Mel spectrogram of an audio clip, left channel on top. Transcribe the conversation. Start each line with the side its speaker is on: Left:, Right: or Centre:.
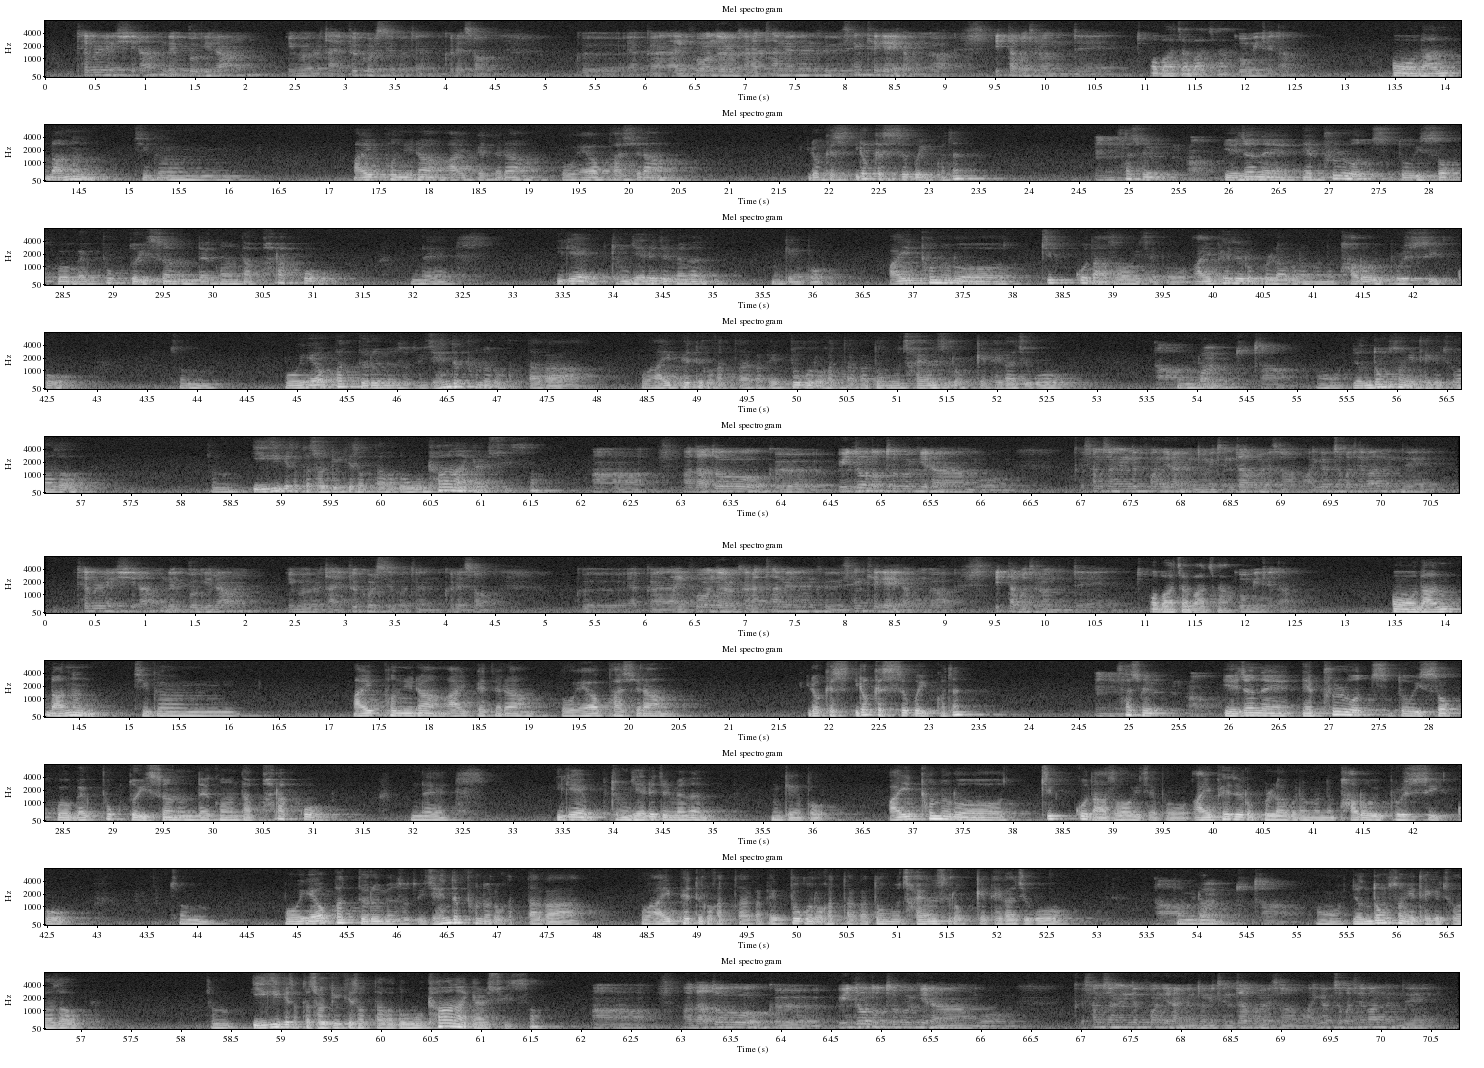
Centre: 태블릿이랑 맥북이랑 이거를 다 애플 걸 쓰거든. 그래서 그 약간 아이폰으로 갈아타면은 그 생태계가 뭔가 있다고 들었는데,
Right: 어, 맞아, 맞아.
Centre: 도움이 되나?
Right: 어, 난, 나는 지금 아이폰이랑 아이패드랑 또 에어팟이랑 이렇게, 쓰- 이렇게 쓰고 있거든?
Centre: 음,
Right: 사실
Centre: 음, 그러면, 어.
Right: 예전에 애플워치도 있었고 맥북도 있었는데 그건 다 팔았고 근데 이게 좀 예를 들면은 이게 뭐 아이폰으로 찍고 나서 이제 뭐 아이패드로 보려 그러면은 바로 볼 수 있고 좀 뭐 에어팟 들으면서도 이제 핸드폰으로 갔다가 뭐 아이패드로 갔다가 맥북으로 갔다가 너무 자연스럽게 돼가지고
Centre: 아,
Right: 좀
Centre: 그건
Right: 이런
Centre: 좋다.
Right: 어 연동성이 되게 좋아서 좀 이기게 섰다 저기게 섰다가 너무 편안하게 할 수 있어.
Centre: 아, 아, 나도 그 윈도우 노트북이랑 뭐 그 삼성 핸드폰이랑 연동이 된다고 해서 막 이것저것 해봤는데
